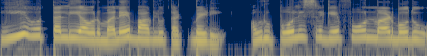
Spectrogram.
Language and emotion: Kannada, fearful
